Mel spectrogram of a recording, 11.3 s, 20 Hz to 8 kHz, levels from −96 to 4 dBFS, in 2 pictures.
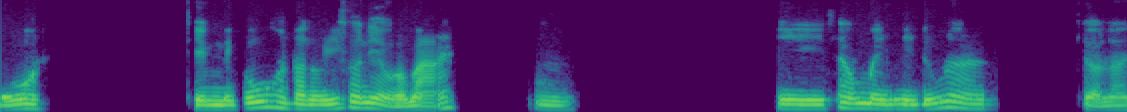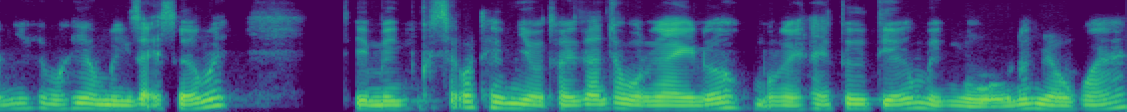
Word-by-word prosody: Đúng 110 Hz, -, +3 dB
rồi. 120 Hz, -, 0 dB, 0.8 s
Thì 115 Hz, -, +3 dB
mình 110 Hz, 0 st, +2 dB
cũng 145 Hz, +5 st, +2 dB
hoàn 145 Hz, -, -2 dB
toàn 120 Hz, -2 st, +2 dB
đồng 115 Hz, -, +3 dB
ý 120 Hz, -, +1 dB
quan 150 Hz, -, +1 dB
điểm 140 Hz, -, +3 dB
của 90 Hz, -, +2 dB
bạn 100 Hz, -2 st, +1 dB
ấy, -, -, -5 dB, 0.4 s
ừm. 105 Hz, -2 st, -5 dB, 1.0 s
Thì 115 Hz, -1 st, +3 dB
theo 140 Hz, -, +1 dB
mình 125 Hz, -3 st, +2 dB
thì 120 Hz, -, +3 dB
đúng 120 Hz, +5 st, 0 dB
là, 155 Hz, -3 st, 0 dB, 0.6 s
kiểu -, -, -1 dB
là 105 Hz, +1 st, -3 dB
như, 125 Hz, +5 st, -5 dB
khi 140 Hz, -, -5 dB
mà 120 Hz, -2 st, -3 dB
khi 135 Hz, +1 st, +1 dB
mà 120 Hz, -, +1 dB
mình 110 Hz, -2 st, +2 dB
dậy -, -, +2 dB
sớm -, -, +2 dB
ấy, -, -, +1 dB, 0.6 s
thì 115 Hz, -, +2 dB
mình 110 Hz, +1 st, +1 dB
sẽ -, -, -2 dB
có 155 Hz, -, +1 dB
thêm 145 Hz, -3 st, +1 dB
nhiều 115 Hz, -4 st, +3 dB
thời 110 Hz, -1 st, +2 dB
gian 120 Hz, -1 st, +1 dB
trong 130 Hz, -1 st, +1 dB
một 110 Hz, -, +2 dB
ngày, 105 Hz, -1 st, +4 dB
đúng 120 Hz, +5 st, +2 dB
không? 145 Hz, -1 st, -3 dB
Một 105 Hz, -, -4 dB
ngày 105 Hz, -1 st, +1 dB
24 120 Hz, +1 st, -1 dB
tiếng 125 Hz, +4 st, +1 dB
mình 105 Hz, -4 st, -2 dB
ngủ 95 Hz, -1 st, +2 dB
nó 120 Hz, +4 st, +1 dB
nhiều 110 Hz, -5 st, +3 dB
quá, 115 Hz, +7 st, -3 dB
115 Hz, 285 wpm, -21 LUFS, 110-130 Hz, 1.0 s, ngày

